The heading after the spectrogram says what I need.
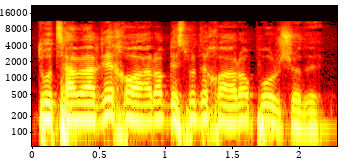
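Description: Fervent male preacher with a higher voice. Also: darkish tone. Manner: speaks directly to the congregation, urging and instructing; repeats phrases for emphasis. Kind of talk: sermon with storytelling. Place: religious gathering hall.

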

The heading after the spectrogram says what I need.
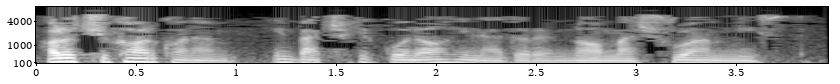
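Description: A man hosting a talk show, reading out a viewer's letter and asking calm questions. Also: low voice, breathy edge, dull audio.

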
